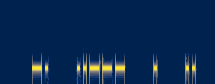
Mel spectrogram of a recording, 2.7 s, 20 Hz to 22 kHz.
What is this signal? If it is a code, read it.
Morse code, heard as a keyed tone, about 30 wpm, spaced as for 17 wpm, 700 Hz. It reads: N2EI
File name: Lesson 14g - Number 2 - Call Signs 30wpm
